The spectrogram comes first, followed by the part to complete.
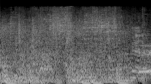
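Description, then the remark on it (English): Glass breaking and shattering, loud, with a few heavy crashes and a steady bright crunch of falling shards. Voices murmur faintly underneath. “I love breaking glass.”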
